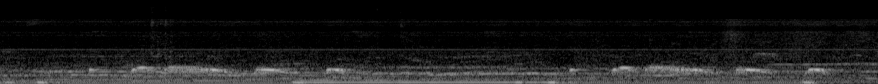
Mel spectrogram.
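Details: Spotted dove call of the 'kuk 2' type, played as a lure to draw answers from other doves: soft, low rounded coos in short repeated phrases, over a steady low hum and faint background noise.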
